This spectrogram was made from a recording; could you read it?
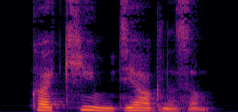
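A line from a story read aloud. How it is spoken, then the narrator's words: Quiet female question. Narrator (Russian): тихо спросила она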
